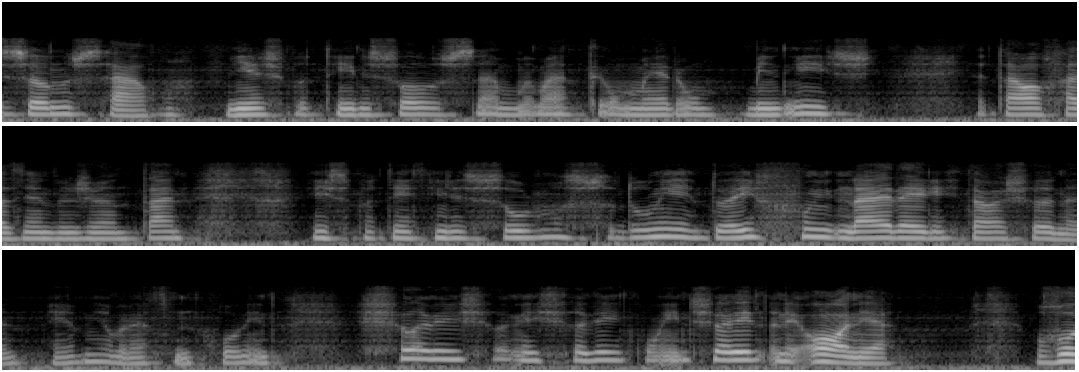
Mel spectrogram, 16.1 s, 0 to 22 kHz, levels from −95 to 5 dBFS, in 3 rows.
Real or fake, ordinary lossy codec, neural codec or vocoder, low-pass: fake; Opus, 64 kbps; autoencoder, 22.05 kHz, a latent of 192 numbers a frame, VITS, trained on many speakers; 7.2 kHz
